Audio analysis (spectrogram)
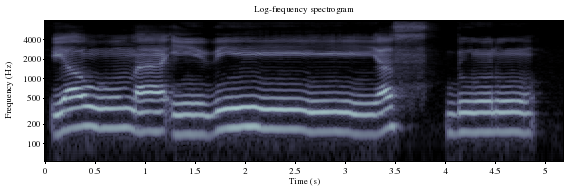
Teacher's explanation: Nih, ada tanwin bertemu ya, maka suara tanwin ini dileburkan, dimasukkan kepada suara huruf ya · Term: idgham bi gunnah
